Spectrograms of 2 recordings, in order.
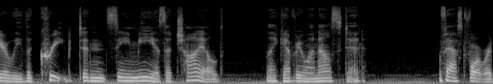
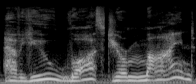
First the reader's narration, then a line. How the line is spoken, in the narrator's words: His friend screamed at him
